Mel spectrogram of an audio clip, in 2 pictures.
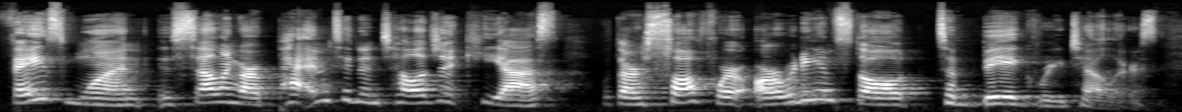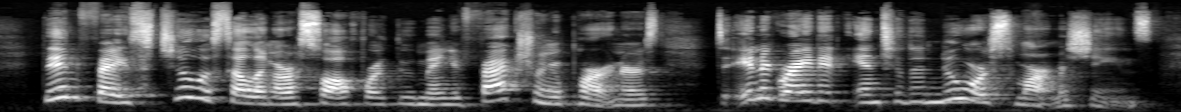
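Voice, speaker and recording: A woman with a fairly high voice presents as a company founder. Her delivery is polished and upbeat, in the manner of a scripted promotional interview. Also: very animated, a little fast, fairly bright tone. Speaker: company founder pitching to investors.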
